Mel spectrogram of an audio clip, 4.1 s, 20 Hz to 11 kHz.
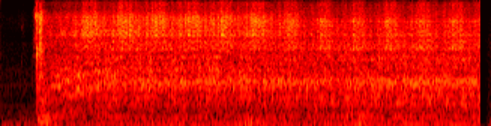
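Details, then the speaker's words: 1982 Ford F-150 with the 302 V8 and manual gearbox, rusty neglected fuel system and tank drained. It is cranked by remote starter with no fuel seen at the carb; steady starter churn, no firing. Owner suspects the fuel is slow to prime. "Maybe it's because I drain all the fuel out and it takes a while to prime. So let's just keep going for a little bit."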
